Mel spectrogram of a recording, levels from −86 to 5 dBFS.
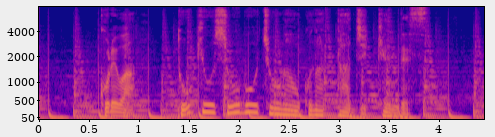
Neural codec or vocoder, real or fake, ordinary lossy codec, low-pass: none; real; none; none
